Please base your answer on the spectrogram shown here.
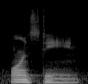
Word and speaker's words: Ornstein: And here's Dragon Slayer Ornstein. At least that's how I pronounce it.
